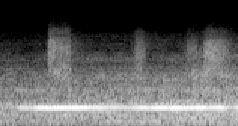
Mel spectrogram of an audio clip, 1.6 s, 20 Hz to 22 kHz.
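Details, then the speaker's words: 2024 Sierra 4003MB trailer, stabilizer jacks retracting before hitching: steady mid-pitched electric motor whine without wavering, no grinding; normal jack operation. "that's completely out of the way going to bring up our stabilizing Jacks see them coming"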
